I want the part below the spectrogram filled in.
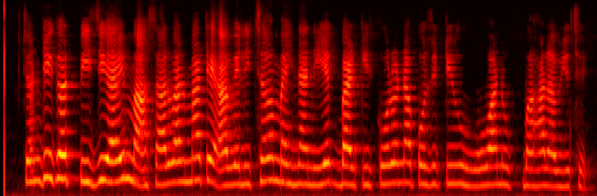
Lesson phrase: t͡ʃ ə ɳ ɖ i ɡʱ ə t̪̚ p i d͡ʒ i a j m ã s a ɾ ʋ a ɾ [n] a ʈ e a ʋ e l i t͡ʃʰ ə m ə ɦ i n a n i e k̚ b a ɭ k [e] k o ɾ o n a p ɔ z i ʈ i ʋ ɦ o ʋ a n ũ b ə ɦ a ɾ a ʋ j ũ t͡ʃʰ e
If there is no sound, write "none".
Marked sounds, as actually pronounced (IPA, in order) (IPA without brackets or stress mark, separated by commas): m, i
